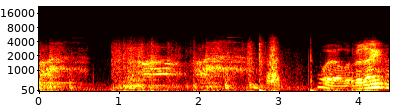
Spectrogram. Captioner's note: John groaning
